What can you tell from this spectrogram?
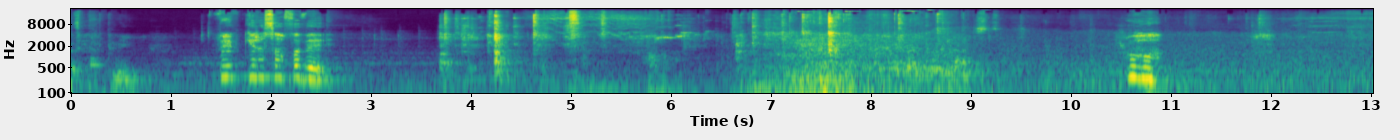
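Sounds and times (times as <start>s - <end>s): elevator rattling rumble: 3.6s - 13.0s.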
